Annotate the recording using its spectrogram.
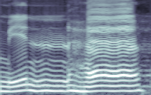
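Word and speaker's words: مِنْهَا: Wala yuqbalu minha minha. Jelaskan suara nunnya ketika bertemu dengan ha karena ia izhar halq dalam ayat ini.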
